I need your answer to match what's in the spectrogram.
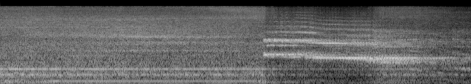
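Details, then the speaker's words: Half-inch roughing end mill interpolating a pre-ream hole, plunged at a pre-drill position then moving out radially: a loud steady squeal that wavers and fades. End mill chatter from heavy engagement on the first bit of motion. "that is some chatter. So the concern is you've got so much engagement on that first little bit of motion."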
